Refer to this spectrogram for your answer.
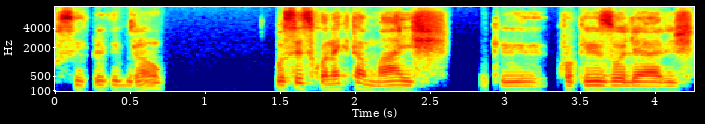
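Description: The speaker has a Carioca accent. The pace is moderate. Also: man. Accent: carioca Brazilian Portuguese. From Rio de Janeiro (suburbs, north zone). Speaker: film critic and advertising illustrator. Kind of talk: casual chat.

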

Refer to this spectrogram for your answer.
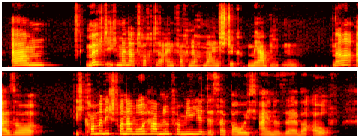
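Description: Her voice is high-pitched, with ordinary pitch variation. The woman keeps a moderate pace. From Germany. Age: 20s. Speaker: online business coach. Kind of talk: interview.

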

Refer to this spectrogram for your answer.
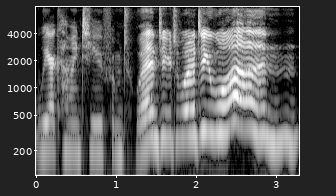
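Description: Speaking very slowly, the speaker uses a put-on character voice. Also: woman, high pitch for a woman. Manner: eerie, spooky.

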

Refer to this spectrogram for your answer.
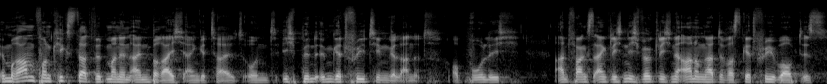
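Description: A man talks in an unremarkable speaking voice at a medium pitch. His pace is fairly quick, with ordinary pitch variation. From Paraguay. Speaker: church volunteer. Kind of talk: testimony.

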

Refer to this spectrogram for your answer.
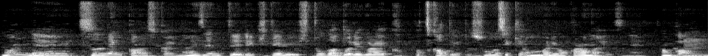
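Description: This speaker keeps a moderate pace while the pitch swings very widely. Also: woman. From Tokyo, Japan. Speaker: urban planning consultant. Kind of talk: interview conversation. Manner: hesitant with many fillers.

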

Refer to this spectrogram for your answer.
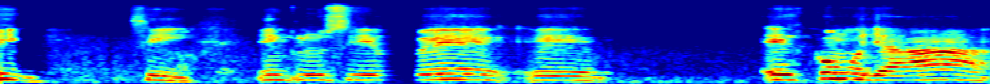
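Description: A woman talks at a medium pitch in a Venezuelan accent. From Venezuela, Valencia. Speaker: purchasing manager. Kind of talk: interview.

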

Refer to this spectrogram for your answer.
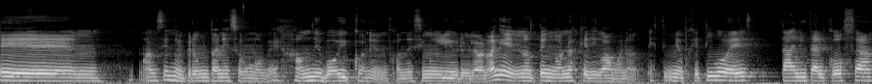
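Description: With a Rioplatense accent, a woman speaks at a fairly quick pace in a fairly low pitch with monotone, flat intonation. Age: 30s. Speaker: lawyer and book influencer. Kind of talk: casual interview.

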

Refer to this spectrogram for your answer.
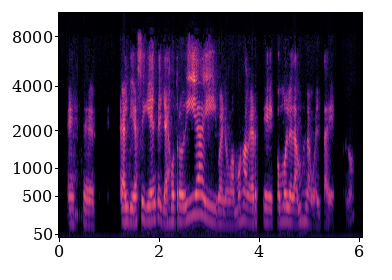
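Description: Using an ordinary speaking voice, a woman talks at a fairly low pitch and a moderate pace, with ordinary pitch variation and big swings in loudness. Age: 30s. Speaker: podcast guest. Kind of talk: casual chat.

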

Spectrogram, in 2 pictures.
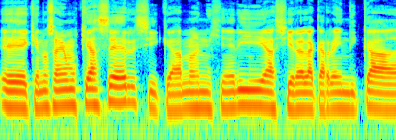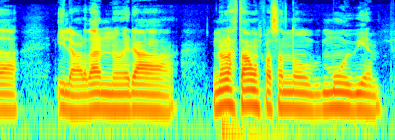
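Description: A man speaks at a fairly quick pace in a monotone, flat delivery, recorded very cleanly against a silent background. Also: medium pitch for a man. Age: 20s. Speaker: university student, podcast co-host. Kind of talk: casual podcast chat. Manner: halting.

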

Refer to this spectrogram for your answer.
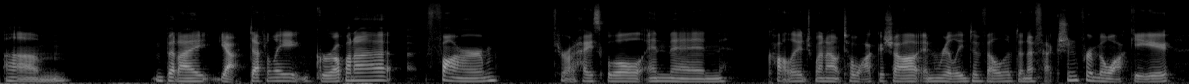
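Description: A woman with an American accent, a bright, sharp tone, very deep, low pitch, ordinary pitch variation and moderate pace, in a very clean recording with a silent background. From Illinois Chicago suburbs and Wisconsin. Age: 30s. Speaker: podcast co-host. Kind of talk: casual chat.

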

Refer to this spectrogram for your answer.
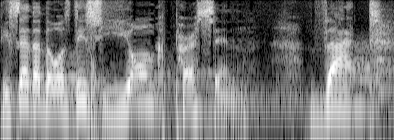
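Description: Over noticeable background noise, a man talks at a moderate pace in an animated tone. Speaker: preacher leading a prayer school. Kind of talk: fervent prayer and exhortation, leading the congregation in prayer. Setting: church gathering with a live congregation. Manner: loud, urgent, rhythmic repetition, call-and-response; animated, commanding, exhorting the room.

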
